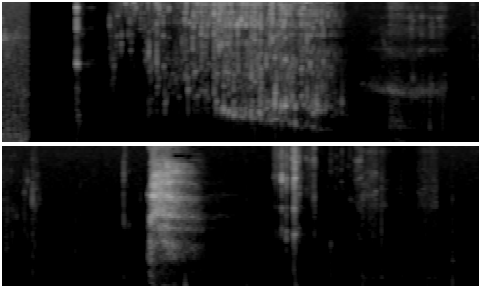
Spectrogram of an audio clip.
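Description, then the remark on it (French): Someone bites into and chews a crisp apple, with loud wet crunches in bursts followed by softer chewing and mouth sounds; no one speaks. “Ah, on a des pommes au mois d'avril Bon, bah, on se fait une petite pause de pomme.”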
